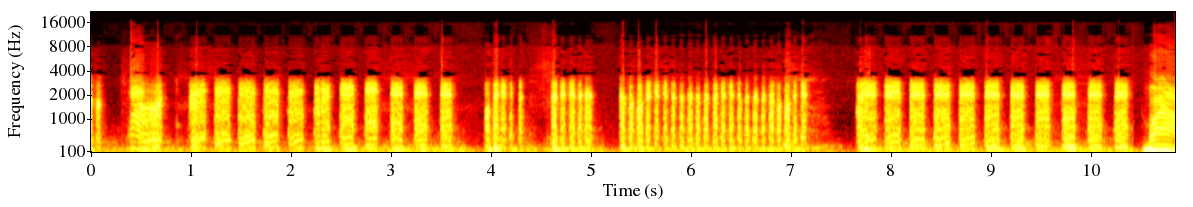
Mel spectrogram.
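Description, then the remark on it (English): A rapid series of loud, nasal quacks from a duck call, blown in fast rhythmic bursts with brief pauses between runs, dominant with no talking over them. “You definitely can duck call a lot better than I can, man.”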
